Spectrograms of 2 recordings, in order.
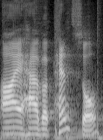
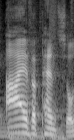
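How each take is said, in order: First: The verb have is said in full. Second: The verb have is contracted to 've. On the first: The speaker calls it right. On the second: The speaker calls it wrong.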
